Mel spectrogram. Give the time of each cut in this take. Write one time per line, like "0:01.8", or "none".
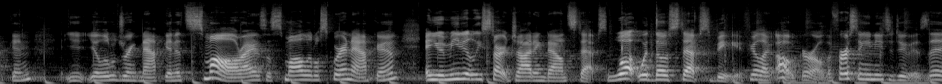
0:04.1
0:06.0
